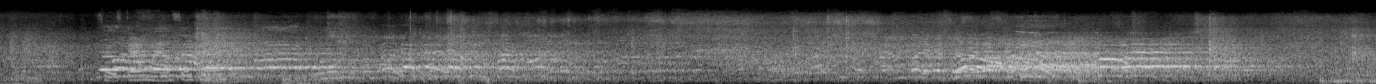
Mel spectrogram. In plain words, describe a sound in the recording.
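Young men shout and call out to each other across the rink.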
